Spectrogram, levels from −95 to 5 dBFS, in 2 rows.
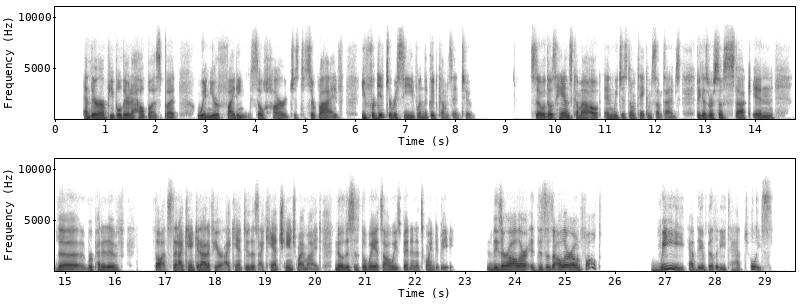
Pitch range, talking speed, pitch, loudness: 125-175 Hz, 190 wpm, 140 Hz, -26 LUFS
